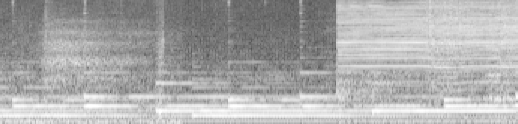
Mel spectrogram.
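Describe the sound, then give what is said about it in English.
An electric shaver buzzes as it shaves hair off a head, a faint, continuous hum whose tone shifts a couple of times as the blades move. “So I just help me shave my hair. No, I'm not shaving your head. Fine. I'll do it by myself.”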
